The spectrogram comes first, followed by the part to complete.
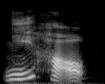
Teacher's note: when a word is made of two third-tone syllables, the first character has to turn into the second tone. Like 你 is the third tone, and then 好 is the third tone.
